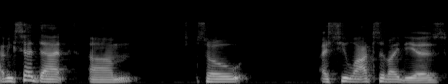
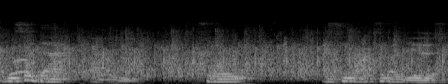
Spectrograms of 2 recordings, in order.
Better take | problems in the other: first | background sound (Applause); 2 dB below the speech // room echo; dies away in 0.5 s

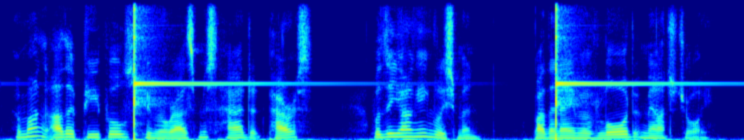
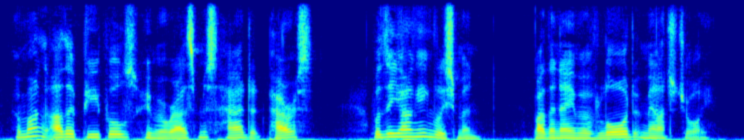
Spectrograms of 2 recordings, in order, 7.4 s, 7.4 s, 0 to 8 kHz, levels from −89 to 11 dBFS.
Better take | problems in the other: second | background sound (Bicycle bell); 1 dB above the speech

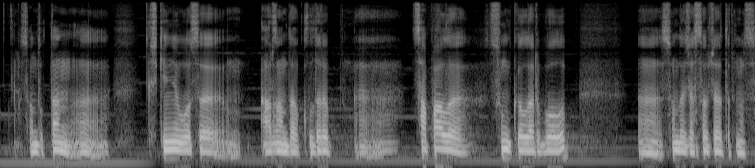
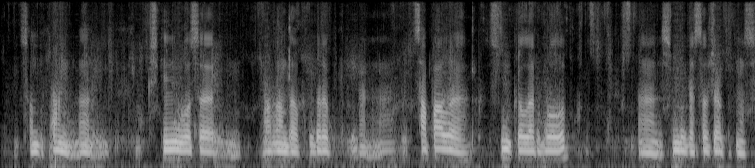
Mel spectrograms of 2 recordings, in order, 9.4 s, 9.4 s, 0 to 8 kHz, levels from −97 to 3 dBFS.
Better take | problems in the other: first | noise reduction (neural separator model SepFormer DNS4)

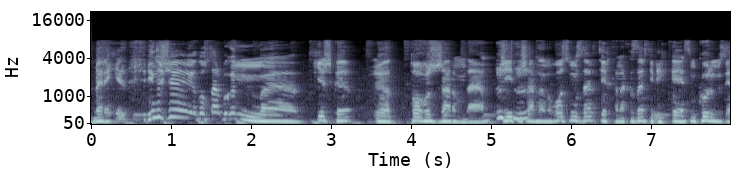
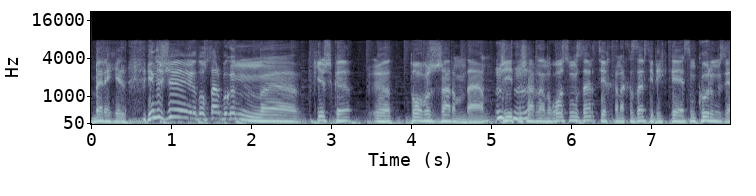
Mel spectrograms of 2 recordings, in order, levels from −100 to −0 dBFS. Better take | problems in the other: second | noise reduction (classical method log-MMSE)

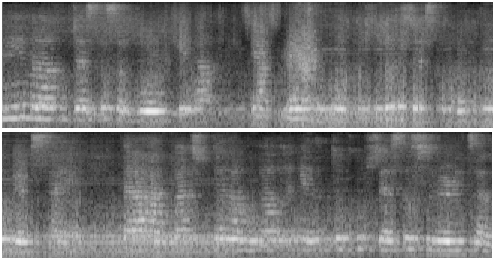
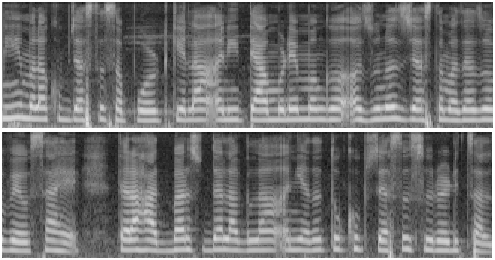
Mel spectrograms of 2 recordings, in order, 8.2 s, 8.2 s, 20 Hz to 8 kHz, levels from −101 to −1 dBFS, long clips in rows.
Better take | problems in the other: second | noise reduction (neural separator model SepFormer DNS4)

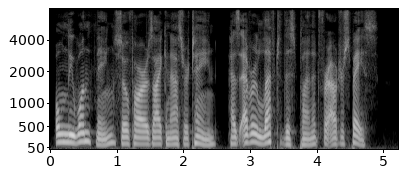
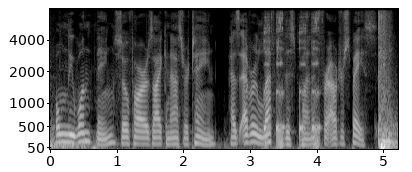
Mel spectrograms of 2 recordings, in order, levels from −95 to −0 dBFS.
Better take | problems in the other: first | background sound (Motor vehicle (road) + Burping, eructation); 1 dB above the speech

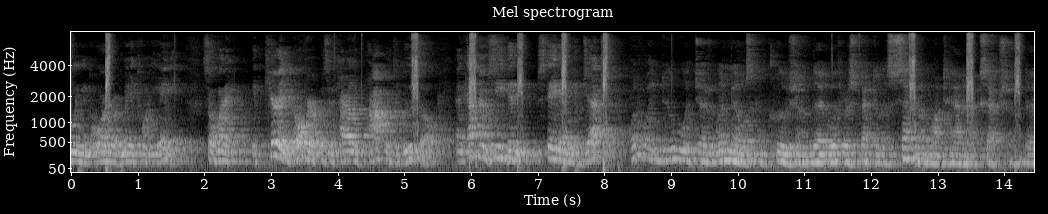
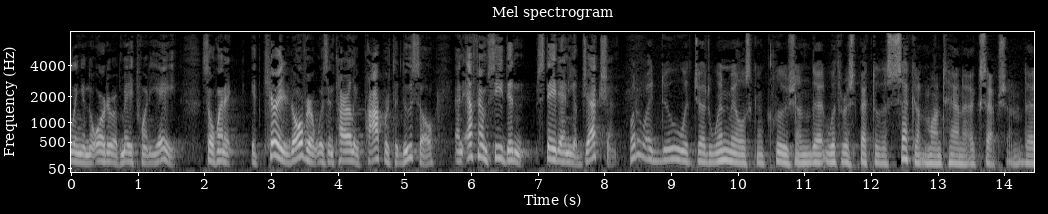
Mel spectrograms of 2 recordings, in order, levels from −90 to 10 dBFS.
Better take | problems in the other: second | background sound (Packing tape, duct tape); 13 dB below the speech // room echo; dies away in 1.2 s

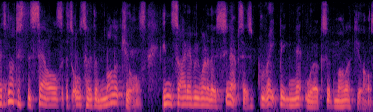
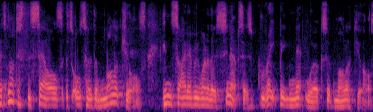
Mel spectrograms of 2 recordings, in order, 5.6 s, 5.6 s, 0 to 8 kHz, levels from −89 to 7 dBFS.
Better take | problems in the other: second | noise reduction (neural mask model Resemble Enhance denoiser)

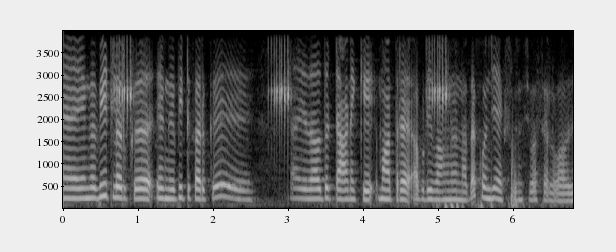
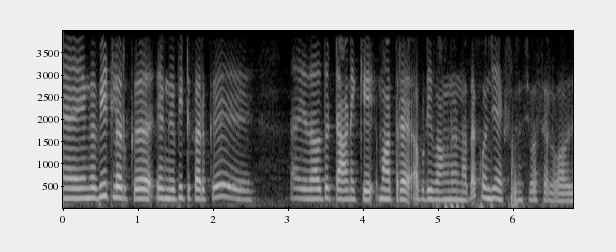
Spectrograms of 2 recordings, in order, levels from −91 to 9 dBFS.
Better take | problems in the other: second | background sound (Frog); 12 dB below the speech

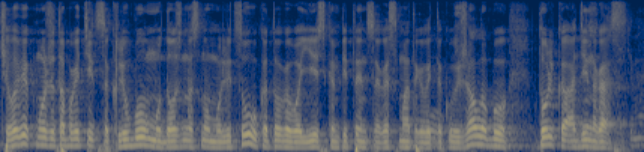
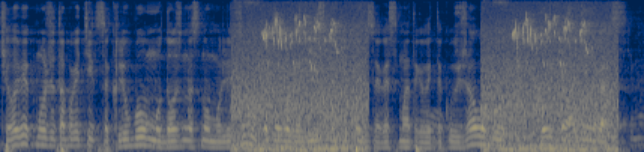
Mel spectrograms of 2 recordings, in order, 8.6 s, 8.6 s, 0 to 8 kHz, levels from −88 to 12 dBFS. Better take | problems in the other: first | background sound (Chirp, tweet); 4 dB above the speech // room echo; dies away in 0.4 s

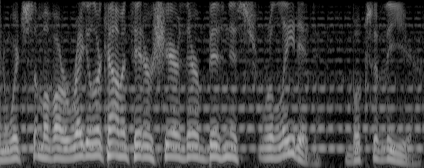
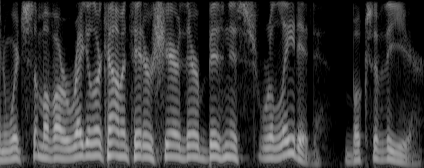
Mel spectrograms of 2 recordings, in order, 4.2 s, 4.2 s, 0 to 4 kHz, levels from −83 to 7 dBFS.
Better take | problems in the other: second | background sound (Bowed string instrument); 10 dB below the speech

